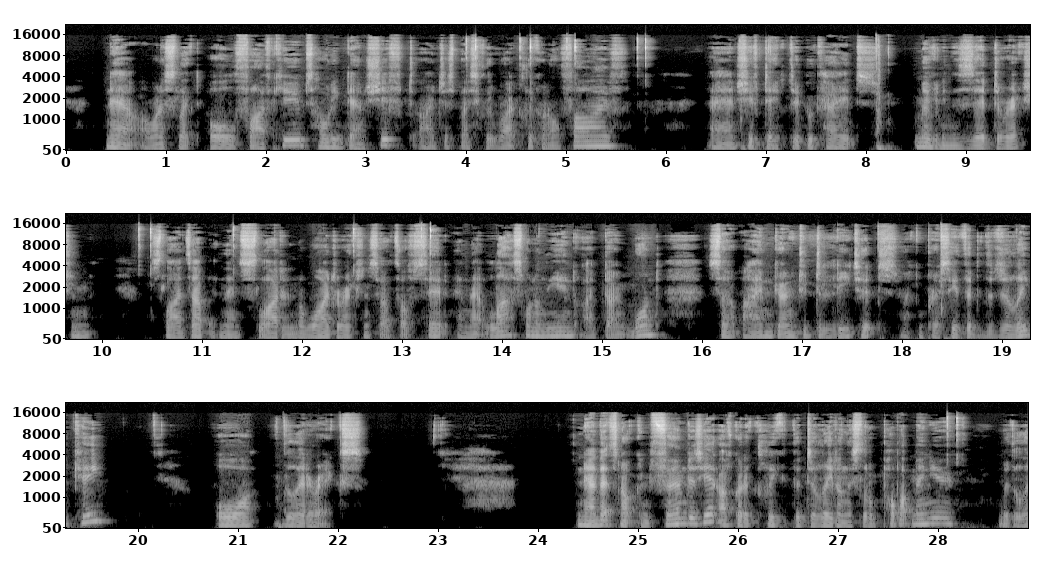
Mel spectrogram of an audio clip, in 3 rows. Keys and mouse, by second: 3.9-7.5 right drag, 6.7 shift+d, 11.2 click, 13.1-15.0 middle drag, 17.7 Delete, 24.6 x.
